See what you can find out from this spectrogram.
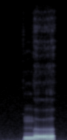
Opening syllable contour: low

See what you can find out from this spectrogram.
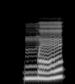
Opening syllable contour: rising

